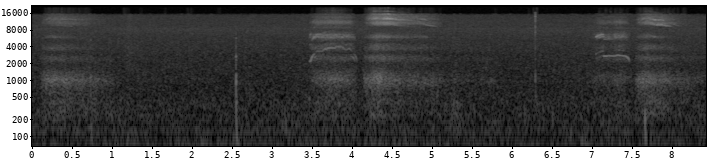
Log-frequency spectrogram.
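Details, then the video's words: Sleeping Maltese dog snoring softly, wheezy breaths with a faint whistling nasal tone, three snores about three and a half seconds apart against quiet room hiss, with a sharp click near the middle. "말티즈 코골이"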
